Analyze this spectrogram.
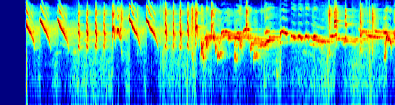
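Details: White-rumped shama, loud ngeriwik chattering style for tutoring captive birds: steep descending whistled sweeps open, then rapid clicking notes and a busy warbling chatter of mixed whistles.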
